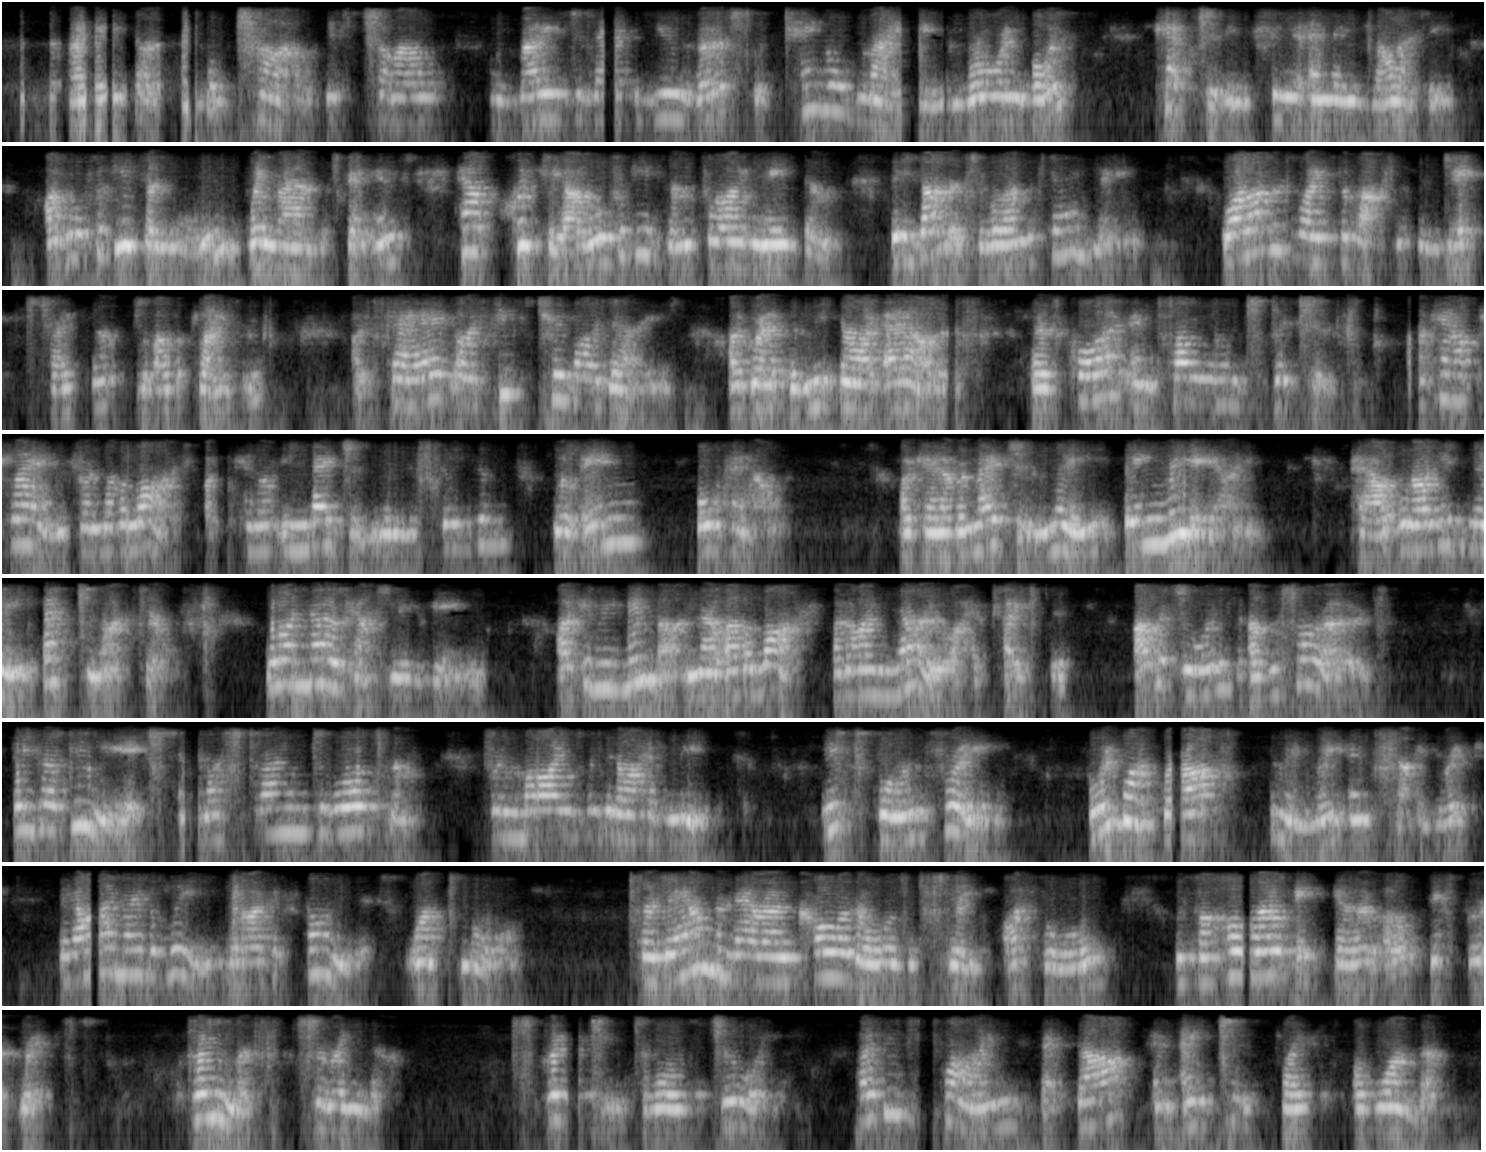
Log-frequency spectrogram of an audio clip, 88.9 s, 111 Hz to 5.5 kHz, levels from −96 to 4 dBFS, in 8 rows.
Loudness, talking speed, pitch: -22 LUFS, 135 wpm, 275 Hz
